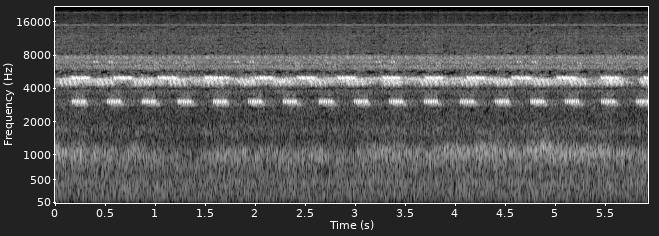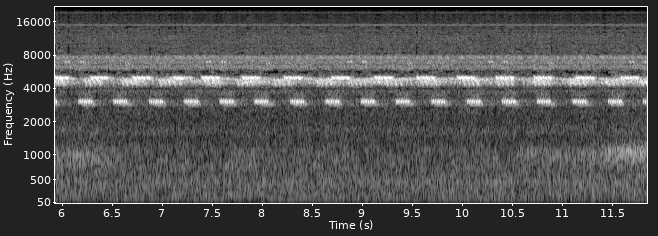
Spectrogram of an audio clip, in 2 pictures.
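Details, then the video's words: Crickets in the deep woods at night chirp steadily in high, pulsing trills that repeat without pause. "CRICKET CHIRPING SOUND"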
